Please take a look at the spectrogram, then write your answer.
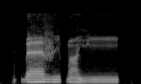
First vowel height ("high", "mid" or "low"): low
